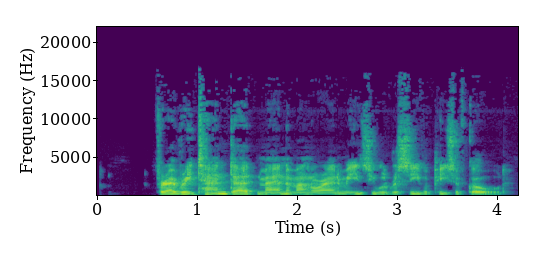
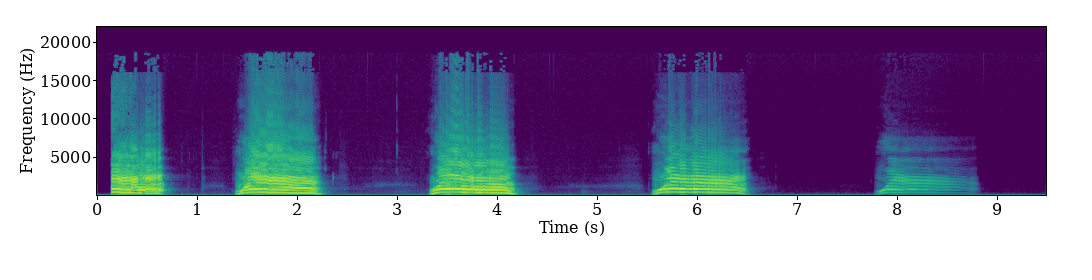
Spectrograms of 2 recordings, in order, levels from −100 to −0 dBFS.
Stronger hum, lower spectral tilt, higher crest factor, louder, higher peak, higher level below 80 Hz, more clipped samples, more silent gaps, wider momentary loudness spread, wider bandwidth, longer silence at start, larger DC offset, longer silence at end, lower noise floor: neither; about the same, -3.5 dB/octave vs -2.5 dB/octave; first, 18 dB vs 12 dB; second, -19 LUFS vs -12 LUFS; about the same, -2 dBFS vs -4 dBFS; second, -64 dBFS vs -52 dBFS; neither; neither; second, 8 LU vs 20 LU; second, 16 kHz vs 18.5 kHz; first, 0.6 s vs 0.15 s; neither; second, 0.15 s vs 1.15 s; second, -70 dBFS vs -78 dBFS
